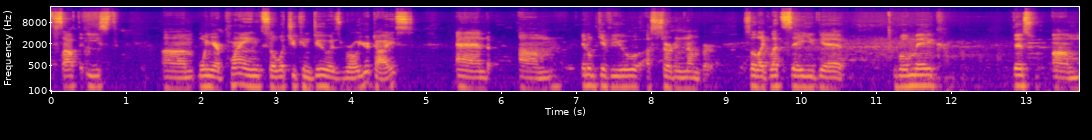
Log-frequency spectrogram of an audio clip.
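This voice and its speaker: A man's voice: mid-range voice, rough recording. A man in his thirties talks through rules informally, with a mid-range voice. He rambles, trails off and picks the thread up again, unscripted. There is a light layer of noise in the recording. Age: 30s. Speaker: game creator explaining rules. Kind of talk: casual, unscripted explainer talk. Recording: noticeable background noise.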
